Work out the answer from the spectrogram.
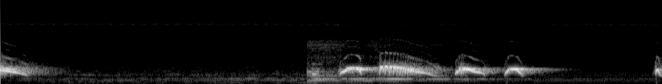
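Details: Spotted dove cooing, played as a lure to make doves sing quickly. A single coo is followed by a pause, then a rolling phrase of four or five soft, rounded notes over a faint low hum.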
